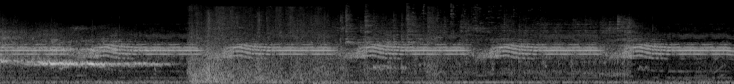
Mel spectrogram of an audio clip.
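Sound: car tires skidding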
